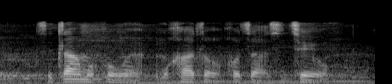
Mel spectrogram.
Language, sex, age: Tswana, male, 25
